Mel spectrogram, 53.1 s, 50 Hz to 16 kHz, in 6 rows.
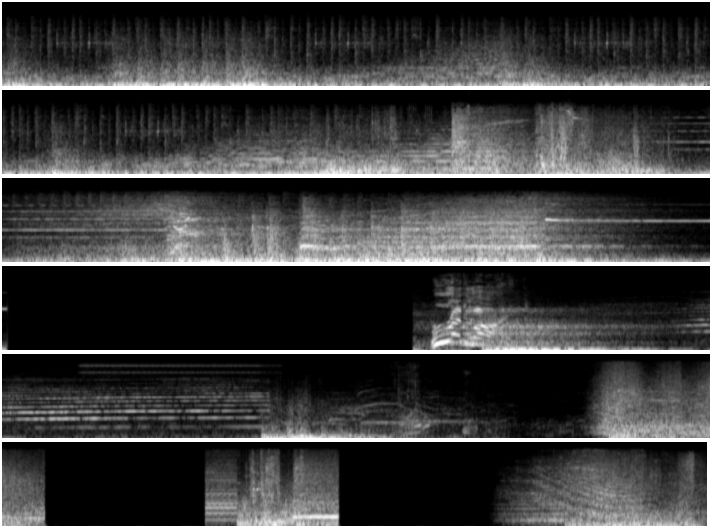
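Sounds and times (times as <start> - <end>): dramatic trailer music: 0.0 - 15.6, 17.0 - 25.5.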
